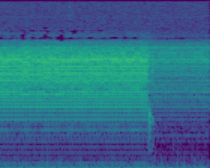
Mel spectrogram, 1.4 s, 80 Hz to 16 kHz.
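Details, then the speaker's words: Strat with Floyd Rose humbucker and noiseless single-coil pickups into two Princeton amps, ungrounded with cable held: harsh steady electrical buzz through drive, dropping sharply to quieter hum as it cancels in position two; 60 Hz mains hum. "It's not grounded to anything, but we can hear it, right? We can hear that hum."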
